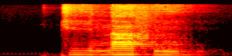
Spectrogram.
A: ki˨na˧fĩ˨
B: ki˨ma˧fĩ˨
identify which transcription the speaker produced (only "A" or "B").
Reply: A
